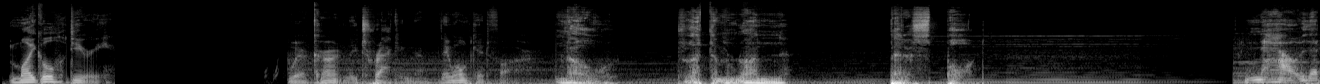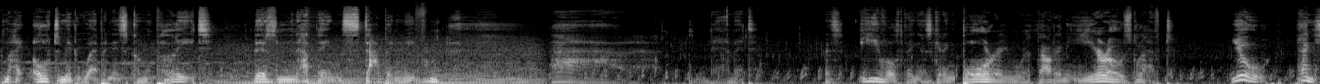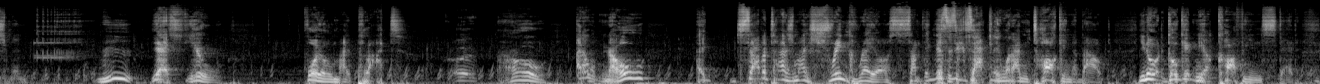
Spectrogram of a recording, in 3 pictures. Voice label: animation; Innovative LA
